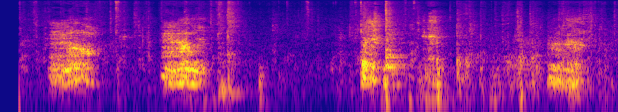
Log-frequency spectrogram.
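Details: Shiba Inu barking indoors while digging, several harsh drawn-out vocal bursts about every second and a half, each rising and falling, with clattering and scratching noises between them.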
